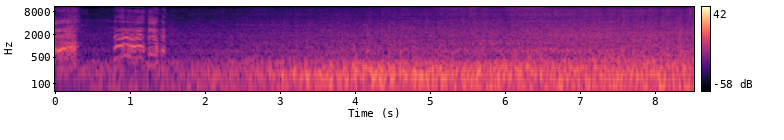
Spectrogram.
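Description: Loaded autorack freight train rolling past, heard from inside a car: a steady noise of wheels on rail that grows louder over the first few seconds, then holds.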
